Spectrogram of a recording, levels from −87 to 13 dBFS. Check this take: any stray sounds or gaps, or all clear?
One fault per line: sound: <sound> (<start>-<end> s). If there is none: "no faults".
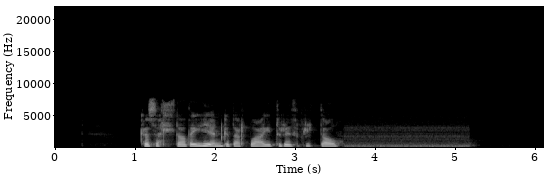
no faults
